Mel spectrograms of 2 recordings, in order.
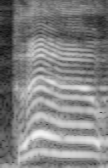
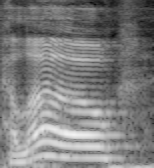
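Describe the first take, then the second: First: The stress is on the first syllable. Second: The stress is on the second syllable. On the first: This is how someone else says it. "but his is on the H" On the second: This is the speaker's own usual way. "the emphasis is on the O"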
